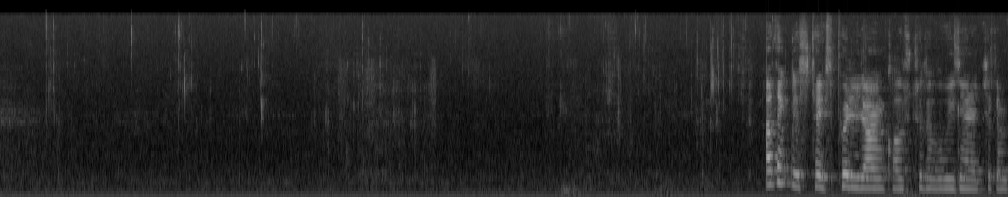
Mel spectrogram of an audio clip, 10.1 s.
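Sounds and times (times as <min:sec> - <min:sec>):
low electrical hum: 0:00.0 - 0:10.0
person chewing pasta: 0:00.4 - 0:07.6.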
